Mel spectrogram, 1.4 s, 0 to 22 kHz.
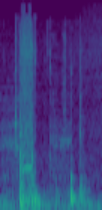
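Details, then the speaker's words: Skoda Octavia A5 front power window after spraying the squeaking lower regulator roller with WD-40 and greasing the guides: two short, even motor hums, no squeak or scraping; runs quietly, normal operation after the fix. "Сейчас вот работает тихонечко. Слава богу, ничего не пищит."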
